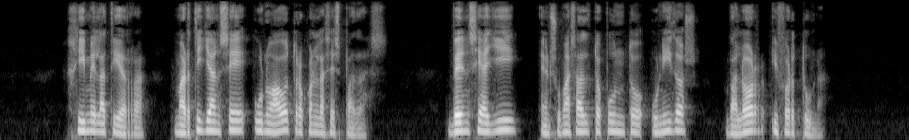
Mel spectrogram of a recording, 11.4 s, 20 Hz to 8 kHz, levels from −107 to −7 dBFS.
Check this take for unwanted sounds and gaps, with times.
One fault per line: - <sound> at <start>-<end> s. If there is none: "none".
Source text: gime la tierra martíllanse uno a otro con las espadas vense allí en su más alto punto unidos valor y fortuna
none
